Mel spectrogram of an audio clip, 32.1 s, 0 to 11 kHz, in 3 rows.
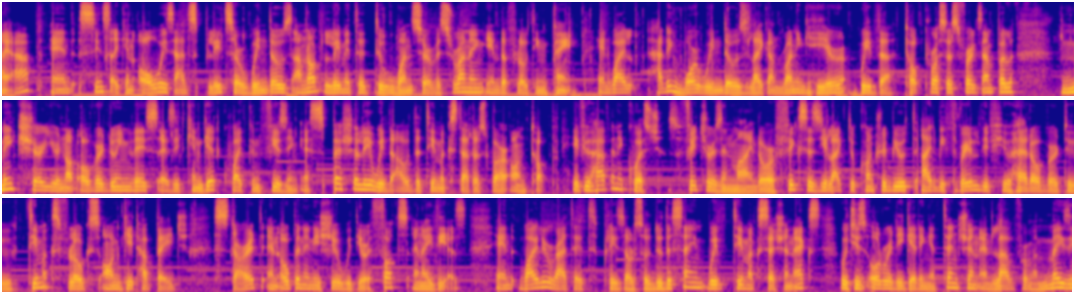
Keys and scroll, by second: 1.0 ctrl+a, 1.2 p, 2.2 ctrl+a, 2.4 s, 5.8 ctrl+u, 6.4 ctrl+u, 6.8-7.7 typing, 9.4 ctrl+a, 9.5 ctrl+a, 10.6 ctrl+a, 13.8 ctrl+c, 14.4 ctrl+d, 15.4 ctrl+a, 15.8 p.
